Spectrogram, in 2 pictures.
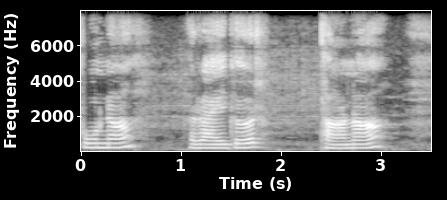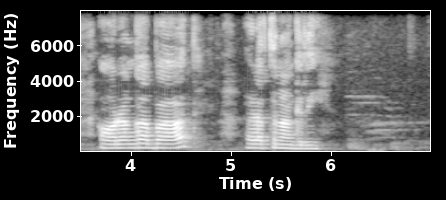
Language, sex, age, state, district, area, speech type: Sindhi, female, 60+, Maharashtra, Mumbai Suburban, urban, spontaneous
